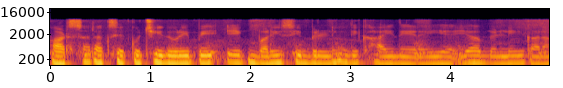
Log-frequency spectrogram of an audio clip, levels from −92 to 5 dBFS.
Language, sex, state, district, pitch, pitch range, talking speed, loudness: Hindi, male, Uttarakhand, Tehri Garhwal, 140 Hz, 130-145 Hz, 205 wpm, -16 LUFS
